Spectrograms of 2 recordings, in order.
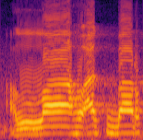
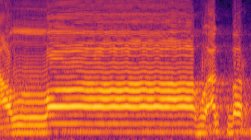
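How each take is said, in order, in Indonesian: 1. Frasanya diucapkan singkat dan cepat. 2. Frasanya diucapkan panjang. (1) "gitu aja" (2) "jangan kepanjangan ... nggak usah"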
